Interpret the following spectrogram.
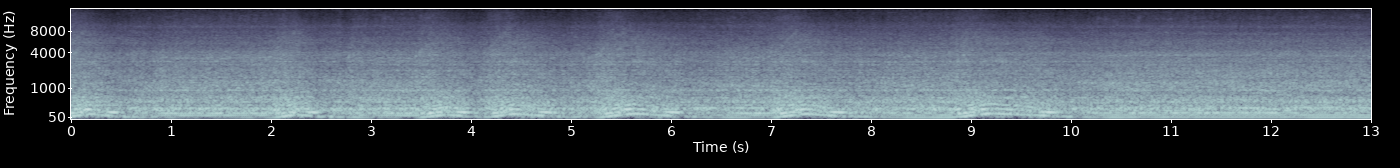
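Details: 2010 Suzuki GSX650F motorcycle, 20,914 miles: fires and settles, then several quick throttle blips rising and falling cleanly, no knocks or rattles; healthy startup and idle.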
